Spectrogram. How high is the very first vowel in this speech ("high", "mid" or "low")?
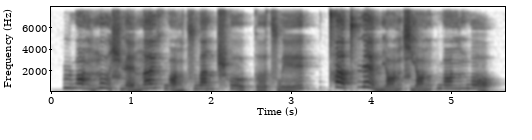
low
